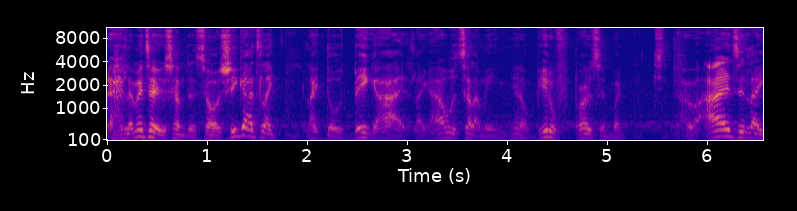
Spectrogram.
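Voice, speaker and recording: A man's fairly quick speech with an American accent, very wide pitch swings and noticeable background noise. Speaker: podcast host. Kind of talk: casual solo podcast monologue. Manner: animated, emotional, excitable.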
